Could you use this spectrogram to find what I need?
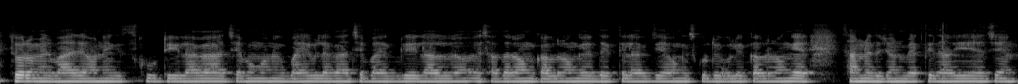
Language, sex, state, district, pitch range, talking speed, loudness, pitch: Bajjika, male, Bihar, Vaishali, 135-140 Hz, 160 wpm, -28 LUFS, 135 Hz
